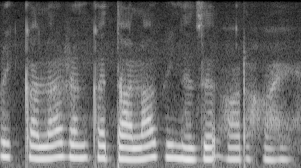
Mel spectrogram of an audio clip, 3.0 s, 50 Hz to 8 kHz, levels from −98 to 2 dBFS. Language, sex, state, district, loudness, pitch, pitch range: Hindi, female, Arunachal Pradesh, Papum Pare, -14 LUFS, 215 Hz, 205-230 Hz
